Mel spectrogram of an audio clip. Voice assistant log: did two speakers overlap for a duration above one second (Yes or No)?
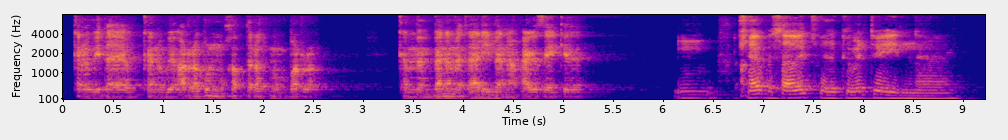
No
